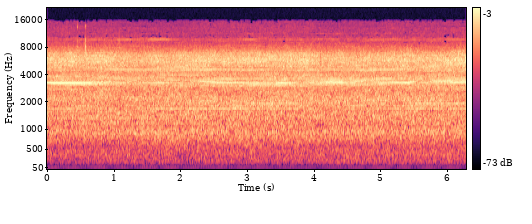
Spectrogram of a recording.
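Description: Steady outdoor background hiss with no distinct events, a faint high whine in it fading about a second in and returning near the end.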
